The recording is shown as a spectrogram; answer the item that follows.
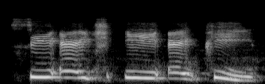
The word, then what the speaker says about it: cheap: I have the word CHEAP. The word is pronounced cheap, cheap. Put your teeth together and release the sound. Ch, ch, ch. That is the sound of CH.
